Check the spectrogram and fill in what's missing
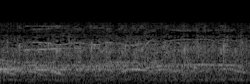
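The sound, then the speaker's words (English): A large crowd of people in Berlin applauds Barack Obama's speech steadily, a dense wash of many hands clapping at once that holds an even, loud level throughout without breaking into individual claps. “And that of course, met with rousing applause from the people of Berlin.”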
